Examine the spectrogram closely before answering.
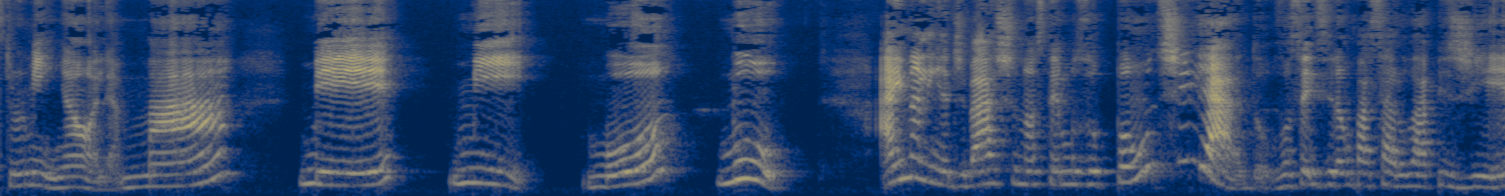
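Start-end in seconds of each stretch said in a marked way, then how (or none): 0.9-6.0 "Ma, me, mi, mo, mu" as separate drawn-out syllables; syllable drill. Shown as a demonstration. Teacher reciting the syllables of letter M, "Ma, me, mi, mo, mu" one by one. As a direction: stretch and separate "Ma, me, mi, mo, mu". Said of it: "aqui em cima nós temos as sílabas".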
